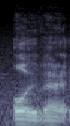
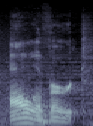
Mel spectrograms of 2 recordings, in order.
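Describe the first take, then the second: First: The name is said in a French-like way. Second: The name is said with an anglicized pronunciation. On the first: The speaker calls it right. "kind of French kind of. ... I give it a little bit of a third syllable" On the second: The speaker calls it wrong. "I used to say like Olivert, which is definitely not how that's pronounced"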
